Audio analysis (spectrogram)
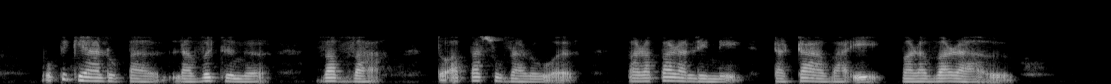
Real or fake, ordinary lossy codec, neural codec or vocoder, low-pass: real; Opus, 32 kbps; none; 3.6 kHz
